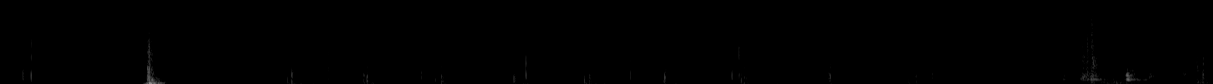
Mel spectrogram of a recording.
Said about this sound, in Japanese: 歩かされて、ドアの音がしたから、建物の中。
